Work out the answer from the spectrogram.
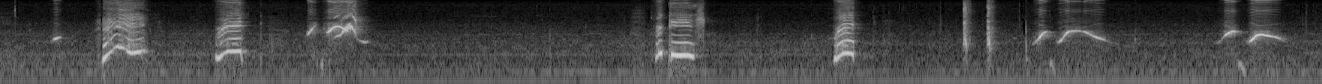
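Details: A male cockatiel gives repeated wolf whistles, clear swooping notes rising then falling, excitedly whistling at another cockatiel on the floor.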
